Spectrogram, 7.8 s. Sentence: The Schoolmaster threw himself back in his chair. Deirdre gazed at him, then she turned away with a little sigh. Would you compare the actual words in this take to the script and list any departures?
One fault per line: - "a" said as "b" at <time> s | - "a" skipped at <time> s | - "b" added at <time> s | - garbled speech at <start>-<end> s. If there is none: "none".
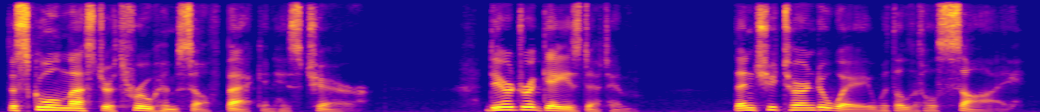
none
